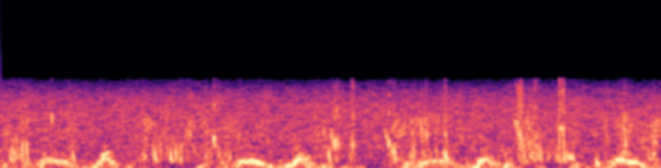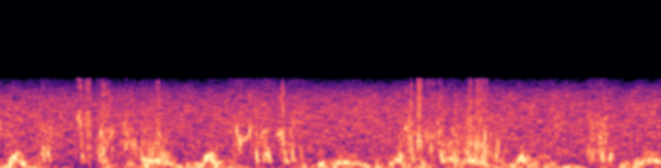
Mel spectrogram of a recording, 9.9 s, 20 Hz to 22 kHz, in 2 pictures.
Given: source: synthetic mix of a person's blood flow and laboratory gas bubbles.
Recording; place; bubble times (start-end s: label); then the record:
Doppler ultrasound of blood flow; precordium
0.00-0.25 s: bubbles
0.35-0.43 s: bubbles
0.48-0.60 s: bubbles
1.00-1.82 s: bubbles
2.35-2.58 s: bubbles
2.60-2.68 s: bubbles
2.86-3.41 s: bubbles
3.84-4.34 s: bubbles
4.51-4.98 s: bubbles
5.23-5.38 s: bubbles
5.51-6.26 s: bubbles
6.66-7.25 s: bubbles
7.92-8.72 s: bubbles
9.35-9.58 s: bubbles
9.79-9.87 s: bubbles
From the record:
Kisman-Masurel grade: 342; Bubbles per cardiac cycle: rolling drumbeat, 9 or more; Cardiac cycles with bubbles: 100%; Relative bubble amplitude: moderate (0.250 to 0.450); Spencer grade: 3 (all of the cardiac periods contain showers or single bubble signals, but not dominating or overriding the cardiac motion signals); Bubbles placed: only in the low amplitude regions of the cardiac cycle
